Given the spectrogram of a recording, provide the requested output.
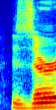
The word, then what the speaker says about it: Xur: Zur is spelled X-U-R.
